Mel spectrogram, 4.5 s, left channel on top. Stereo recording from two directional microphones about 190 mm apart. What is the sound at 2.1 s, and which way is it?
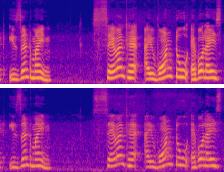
Speech, 40° left (ahead or behind).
